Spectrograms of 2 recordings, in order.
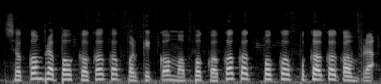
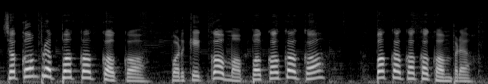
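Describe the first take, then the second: First: It is said quickly. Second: It is said slowly.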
